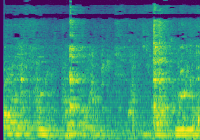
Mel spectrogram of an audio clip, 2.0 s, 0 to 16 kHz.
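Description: Metal grille bars clinking and rattling as a dog tugs a cloth through them, with a sharp clink about two-thirds of a second in and another near 1.5 seconds. Underneath runs a low, broken growl from the dog at play.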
